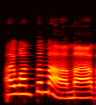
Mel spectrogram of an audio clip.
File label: saying i want the mama faux italian accent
